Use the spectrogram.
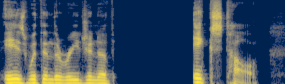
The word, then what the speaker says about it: Ixtal: But a lot of it is within the region of Ixtal. I'm going by the spelling of Ixtal with the American pronunciation. I know I've seen a lot of people saying Ishtal.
